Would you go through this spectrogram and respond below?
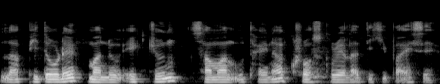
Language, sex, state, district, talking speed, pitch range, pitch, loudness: Nagamese, male, Nagaland, Kohima, 175 wpm, 110-120 Hz, 115 Hz, -17 LUFS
